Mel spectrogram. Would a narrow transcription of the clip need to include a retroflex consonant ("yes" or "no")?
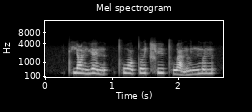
no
